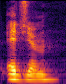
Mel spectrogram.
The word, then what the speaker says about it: Ejim: basketball everywhere he's played we brought in Melvin ejim that's how you say it and he was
